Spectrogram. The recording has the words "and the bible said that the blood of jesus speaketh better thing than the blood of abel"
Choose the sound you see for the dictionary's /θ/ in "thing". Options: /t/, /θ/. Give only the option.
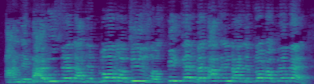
/t/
